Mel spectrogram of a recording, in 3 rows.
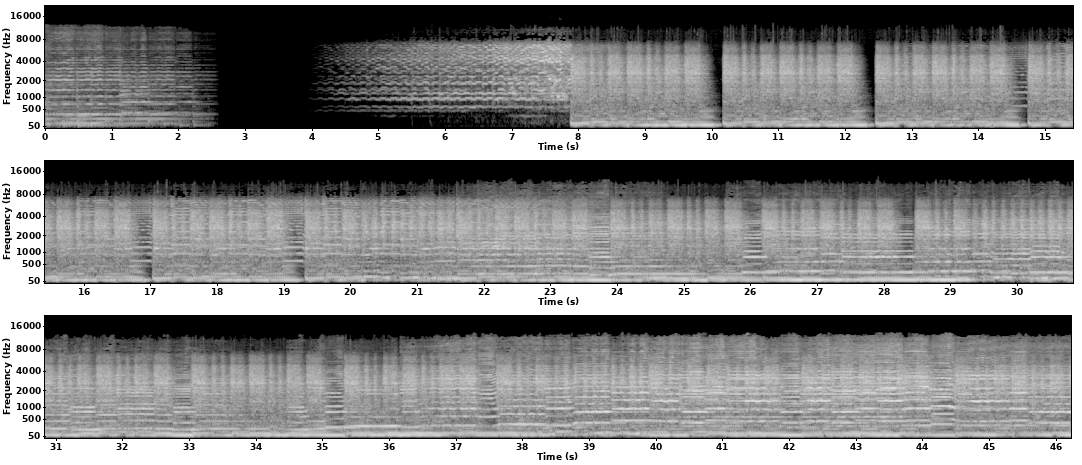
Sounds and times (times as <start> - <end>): Music: 0.0 - 2.6, 3.8 - 46.2.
